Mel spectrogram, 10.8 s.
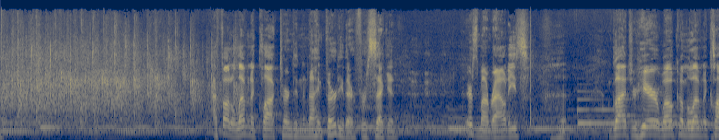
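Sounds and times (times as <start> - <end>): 
audience clapping: 0.0 - 4.0
speech: 3.2 - 6.0, 7.0 - 8.6, 9.2 - 10.7.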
